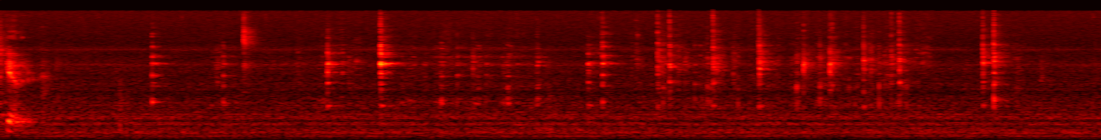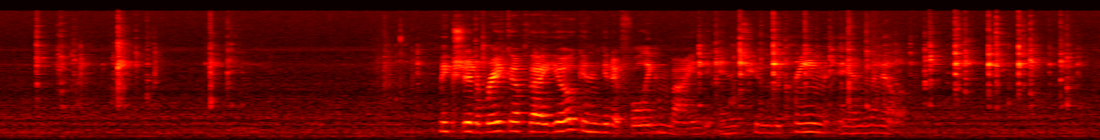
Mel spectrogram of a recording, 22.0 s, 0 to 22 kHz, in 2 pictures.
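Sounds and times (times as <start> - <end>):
whisk clinking against jug: 18.0 - 22.0.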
